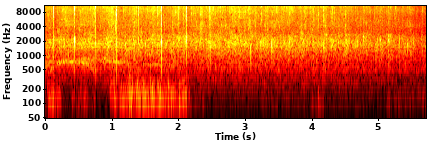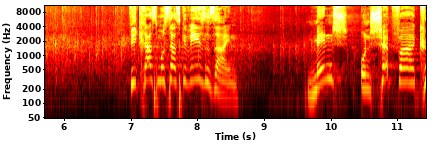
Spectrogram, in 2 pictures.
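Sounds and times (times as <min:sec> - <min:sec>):
audience applause: 0:00.0 - 0:09.6
speech: 0:07.1 - 0:08.8, 0:09.6 - 0:11.4.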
